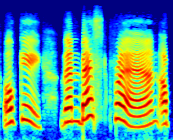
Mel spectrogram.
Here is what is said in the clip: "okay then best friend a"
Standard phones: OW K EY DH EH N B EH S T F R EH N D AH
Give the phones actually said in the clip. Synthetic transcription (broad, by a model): OW K EY DH EH N B EH S T P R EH N AH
